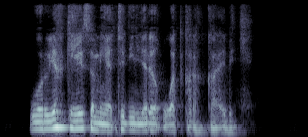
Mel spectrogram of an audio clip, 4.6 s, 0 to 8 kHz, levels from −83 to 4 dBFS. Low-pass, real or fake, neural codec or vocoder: 7.2 kHz; fake; codec, 16 kHz, 1.1 kbps, Voila-Tokenizer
